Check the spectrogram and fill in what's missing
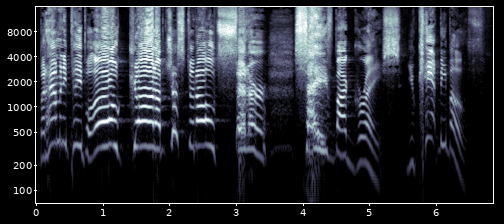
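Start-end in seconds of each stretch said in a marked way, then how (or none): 0.9-5.5 loud, drawn-out mock lament; mock sinner's plea. Preacher imitating people calling themselves old sinners, mock pleading. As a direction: imitate a self-abasing believer crying out. Mimics people's self-abasing prayer.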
